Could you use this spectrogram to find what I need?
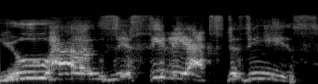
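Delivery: put-on heavy, thick German accent. Quoting a doctor calling with test results, in a thick German accent. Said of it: "in his thick German accent".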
